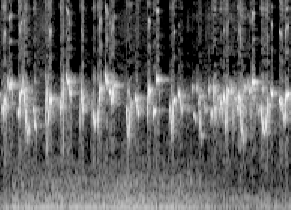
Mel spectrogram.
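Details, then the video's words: Sooty-headed bulbul giving a fighting call meant to provoke rival birds: rapid, continuous bubbling chatter of short downslurred and upslurred notes, loud and unbroken for nearly four seconds, with a faint low hum beneath. "Suara Trucukan Gacor Tarung Auto Nyaut Emosi Dengar Burung Trucuk Lain"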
